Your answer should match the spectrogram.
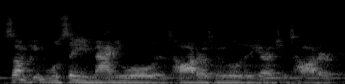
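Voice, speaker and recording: Deep-voiced man rambling in a roomy space. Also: fairly even intonation, fast talker. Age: 30s. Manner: repetitive, fills with "obviously" and "you know what I'm saying". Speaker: vlogger. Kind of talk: rambling personal monologue. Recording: roomy and distant with faint background hiss.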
